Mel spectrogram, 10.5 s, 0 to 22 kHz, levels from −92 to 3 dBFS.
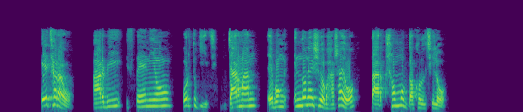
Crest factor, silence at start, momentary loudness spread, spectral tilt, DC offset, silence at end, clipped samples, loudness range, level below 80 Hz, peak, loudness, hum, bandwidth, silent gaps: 14 dB; 0.85 s; 11 LU; -3.5 dB/octave; under 0.1%; 1.55 s; under 0.1%; 4 LU; -58 dBFS; 0 dBFS; -13 LUFS; none; 8 kHz; 1.51-1.86 s, 2.49-2.53 s, 3.49-3.66 s, 7.24-7.43 s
